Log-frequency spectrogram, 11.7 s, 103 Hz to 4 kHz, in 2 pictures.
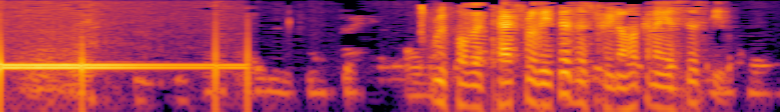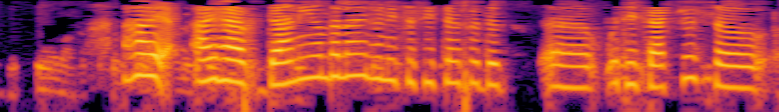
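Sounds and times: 
steady low humming phone dial tone while placing a call: 0:00.0 - 0:01.9
sharp clicks on a phone line: 0:00.2 - 0:01.9
speech: 0:03.5 - 0:11.6.

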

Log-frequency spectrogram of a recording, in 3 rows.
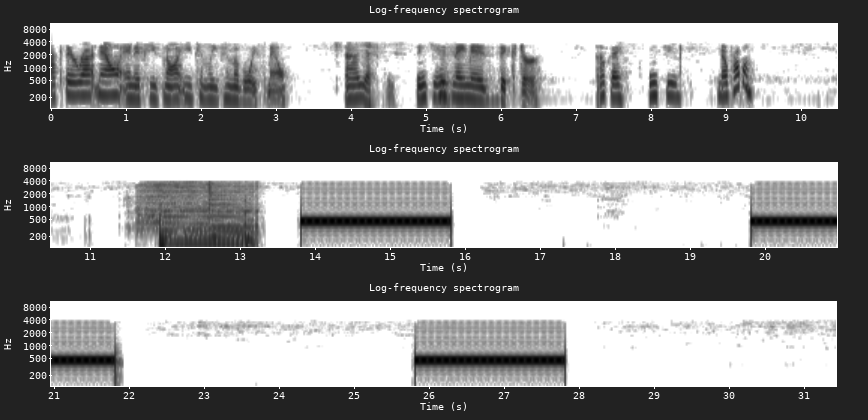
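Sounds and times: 
speech: 0:00.0 - 0:03.2, 0:03.9 - 0:06.6, 0:07.2 - 0:09.4
telephone line noise: 0:13.8 - 0:15.8, 0:19.8 - 0:21.9, 0:25.8 - 0:27.8.

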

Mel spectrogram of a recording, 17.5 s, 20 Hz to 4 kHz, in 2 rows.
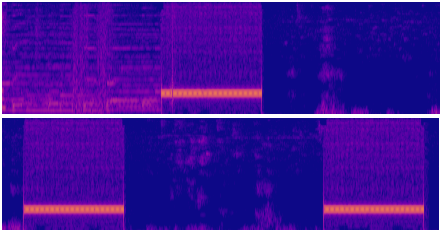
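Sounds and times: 
telephone ringback tone during call transfer through a phone line: 0:03.2 - 0:05.2, 0:09.2 - 0:11.2, 0:15.2 - 0:17.2.

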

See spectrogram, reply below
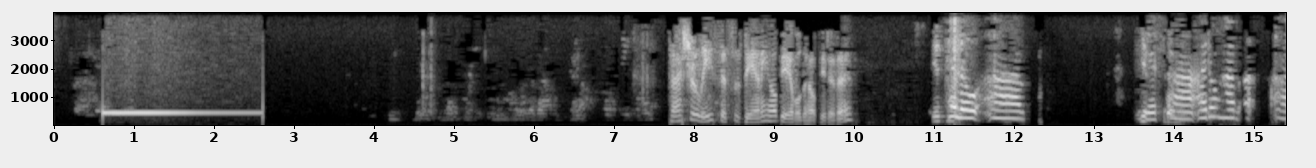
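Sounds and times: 
telephone dial tone while a call to a tax relief line is dialed: 0:00.6 - 0:02.6
speech: 0:07.7 - 0:10.1, 0:11.0 - 0:12.2, 0:13.6 - 0:15.3.

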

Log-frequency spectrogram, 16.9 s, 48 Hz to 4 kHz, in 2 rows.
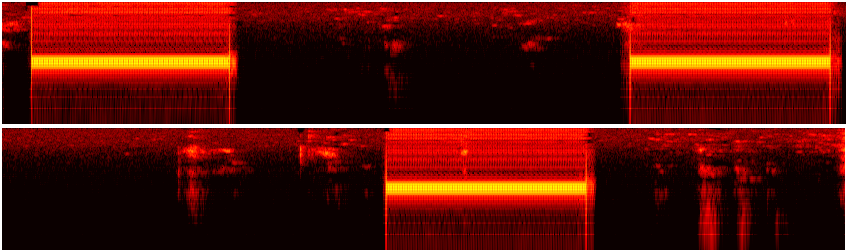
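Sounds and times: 
telephone ringback tone while a call is transferred: 0:00.3 - 0:02.4, 0:06.3 - 0:08.3, 0:12.3 - 0:14.4.

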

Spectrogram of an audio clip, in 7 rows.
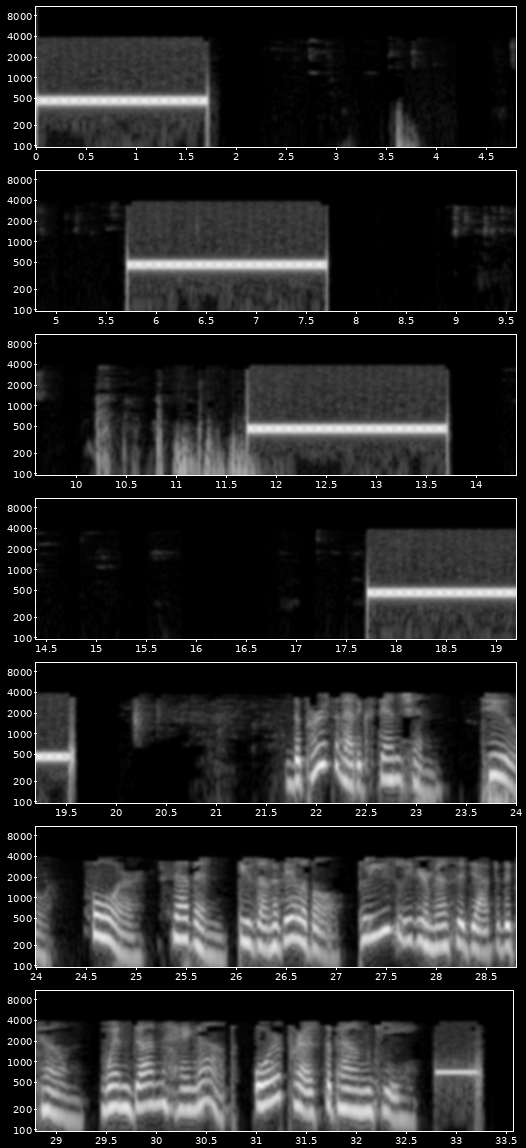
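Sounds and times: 
telephone ringing back while a call is transferred: 0:00.0 - 0:01.8, 0:05.7 - 0:07.8, 0:11.7 - 0:13.8, 0:17.7 - 0:19.6
speech: 0:21.8 - 0:32.6.

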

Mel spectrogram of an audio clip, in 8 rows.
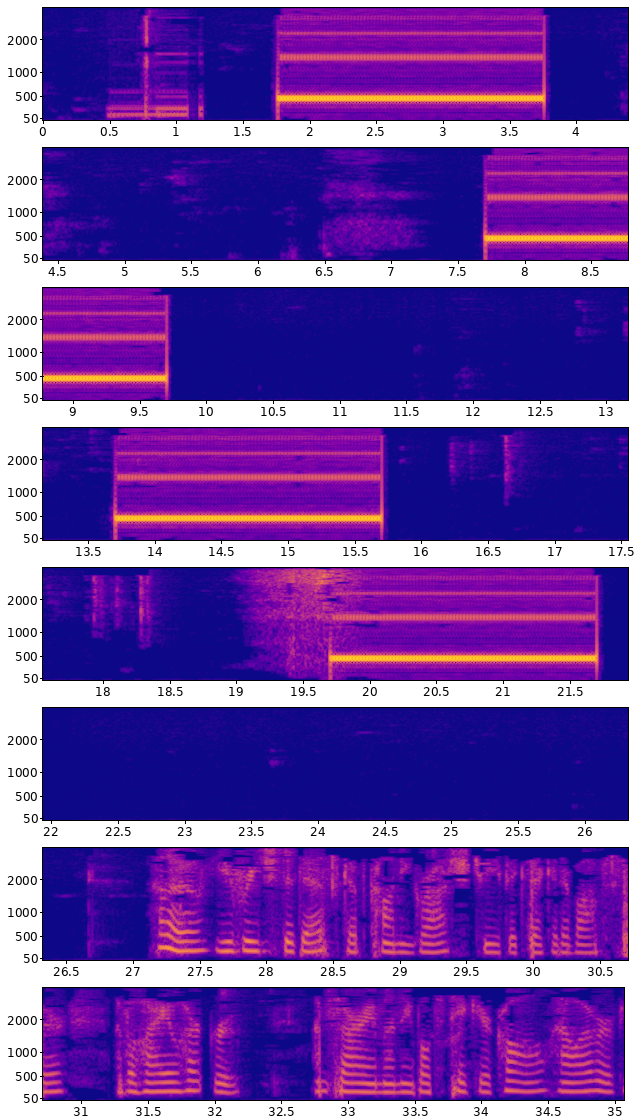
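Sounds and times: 
telephone ringback tone while a call is transferred to voicemail: 0:01.8 - 0:03.8, 0:07.7 - 0:09.8, 0:13.7 - 0:15.8, 0:19.7 - 0:21.8
speech: 0:27.8 - 0:35.0.

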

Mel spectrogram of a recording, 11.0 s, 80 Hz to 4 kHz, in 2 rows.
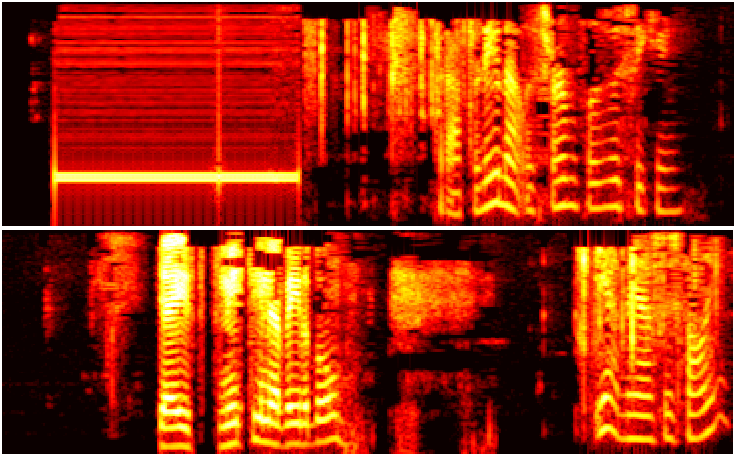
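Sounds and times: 
telephone dial tone: 0:00.4 - 0:02.3
speech: 0:03.3 - 0:05.2, 0:06.6 - 0:08.2, 0:09.9 - 0:10.9.

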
